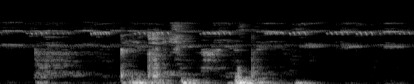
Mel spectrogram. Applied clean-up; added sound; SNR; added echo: classical method WPE with log-MMSE.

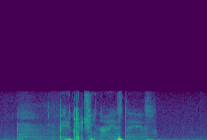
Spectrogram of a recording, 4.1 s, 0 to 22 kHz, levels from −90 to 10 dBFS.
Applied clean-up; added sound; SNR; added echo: none; none; none; none.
